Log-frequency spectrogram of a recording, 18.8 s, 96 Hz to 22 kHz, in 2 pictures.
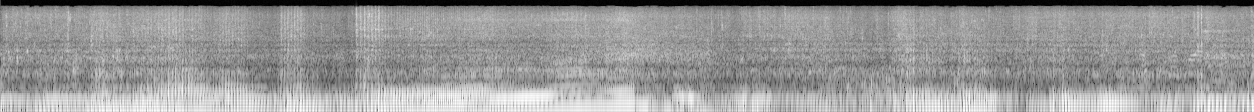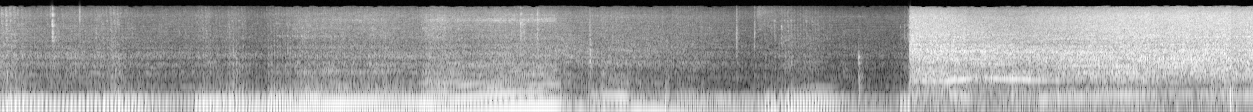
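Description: Suzuki SJ-series off-road 4x4's engine revving up and down over and over as it is driven through mud, each rev a rise and fall in pitch. Near the end it gives way to a steady rushing hiss over a lower, steadier engine, a Jeep Cherokee crawling along the track.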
